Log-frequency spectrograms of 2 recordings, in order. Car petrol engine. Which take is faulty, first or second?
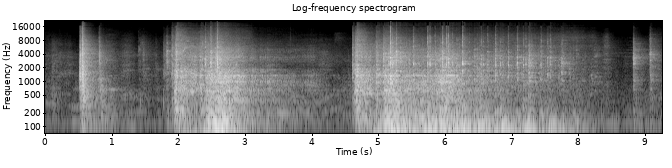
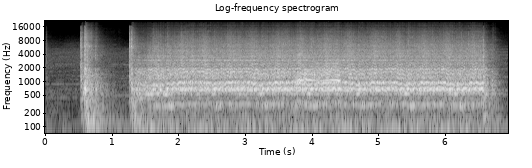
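first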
